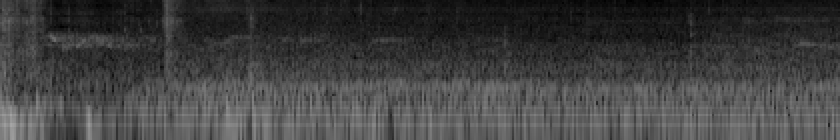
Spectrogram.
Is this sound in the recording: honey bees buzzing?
yes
